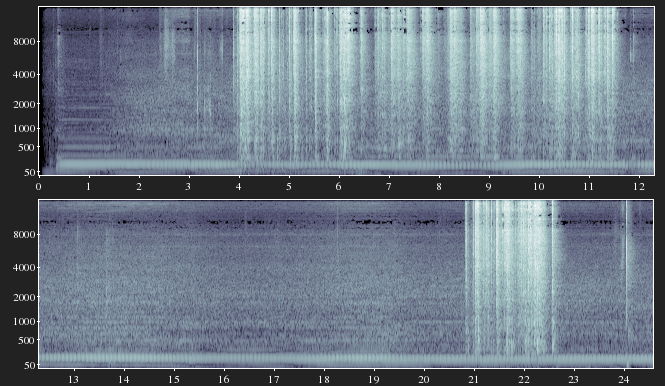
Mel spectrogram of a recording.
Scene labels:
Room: kitchen; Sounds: microwave, cutlery and dishes

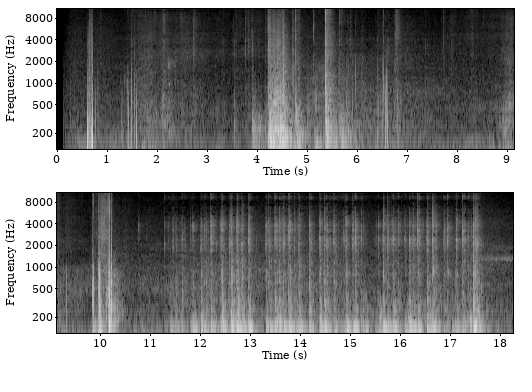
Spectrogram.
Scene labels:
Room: bedroom; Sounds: window, keyboard typing

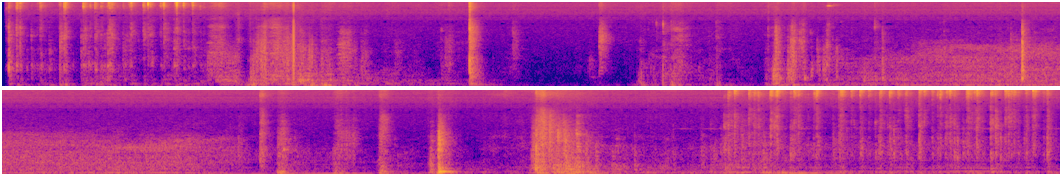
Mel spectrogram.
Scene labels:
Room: office; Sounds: keyboard typing, light switch, window (more than once), footsteps

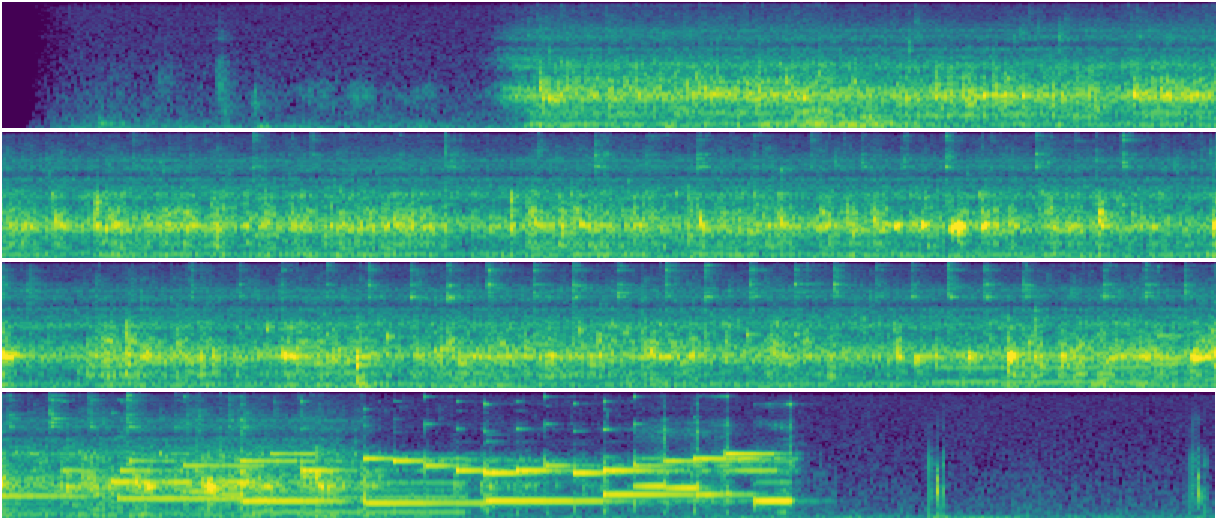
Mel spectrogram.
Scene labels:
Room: kitchen; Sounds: running water, wardrobe or drawer, cutlery and dishes, phone ringing

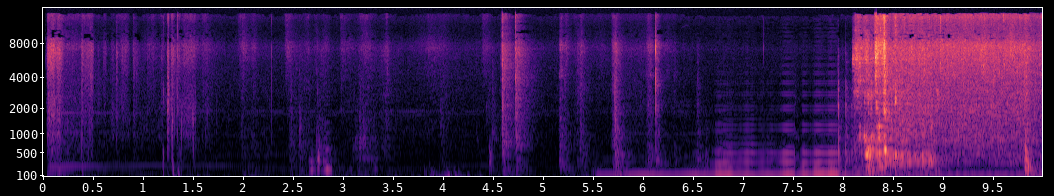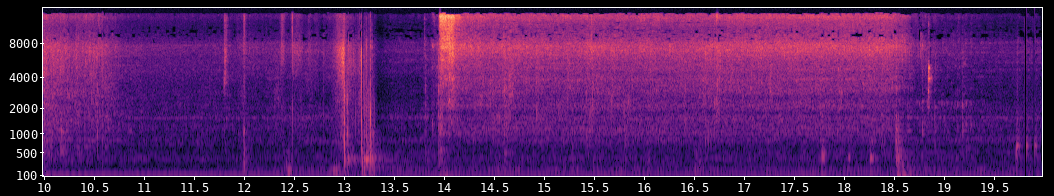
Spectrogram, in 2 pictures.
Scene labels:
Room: bedroom, lavatory; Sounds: light switch, toilet flushing, running water

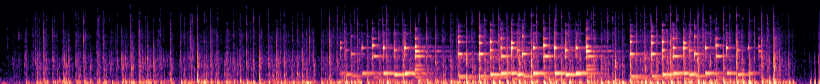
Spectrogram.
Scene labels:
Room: bedroom; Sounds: keyboard typing, phone ringing

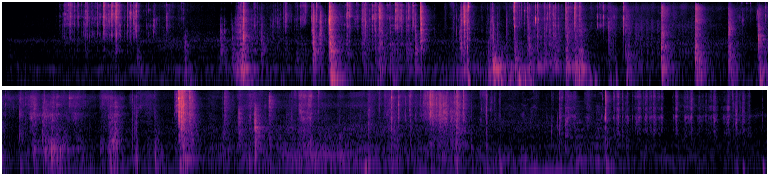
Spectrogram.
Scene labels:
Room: office; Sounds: keys, door, footsteps

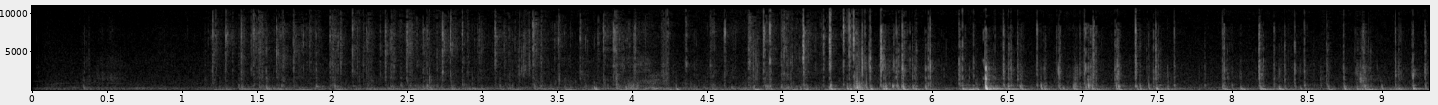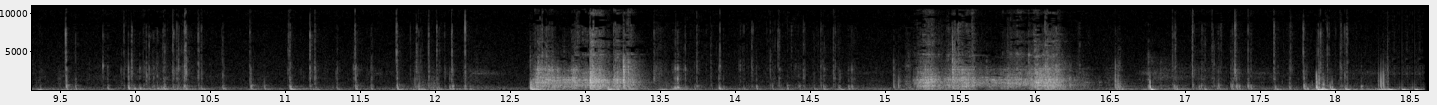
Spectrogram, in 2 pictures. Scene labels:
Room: office; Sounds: keyboard typing, keys

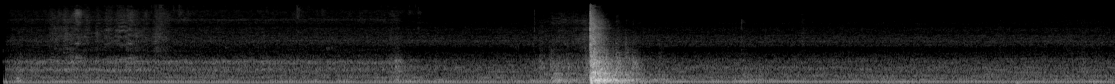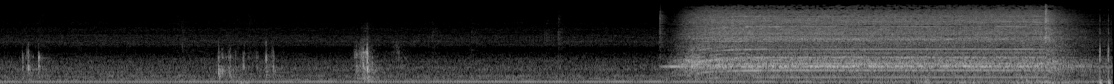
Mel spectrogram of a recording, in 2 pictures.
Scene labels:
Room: bathroom; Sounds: running water

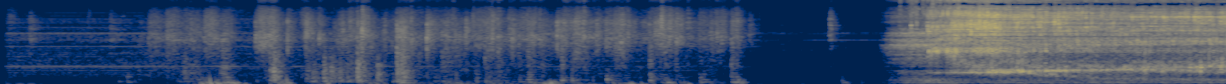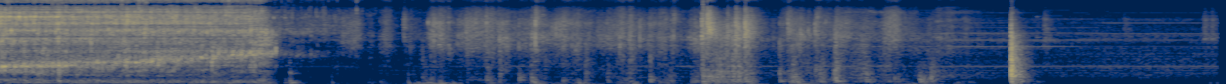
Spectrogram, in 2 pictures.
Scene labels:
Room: kitchen, living room; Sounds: footsteps, running water

